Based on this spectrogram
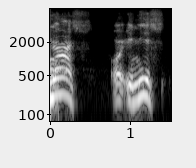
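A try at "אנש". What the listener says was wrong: There's no E or I. It has to be with an A. Well, Anash is a word that we use for men, not man. You say a Nash when you say men. You say Yish when you say man, and you say Adam when you say man.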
